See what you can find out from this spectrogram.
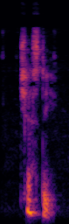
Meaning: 1. Having large breasts; busty 2. Not dry; involving the coughing of phlegm 3. Coming from, or associated with, the chest 4. Conceited
- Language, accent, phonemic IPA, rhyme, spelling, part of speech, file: English, Southern England, /ˈt͡ʃɛsti/, -ɛsti, chesty, adjective, LL-Q1860 (eng)-chesty.wav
